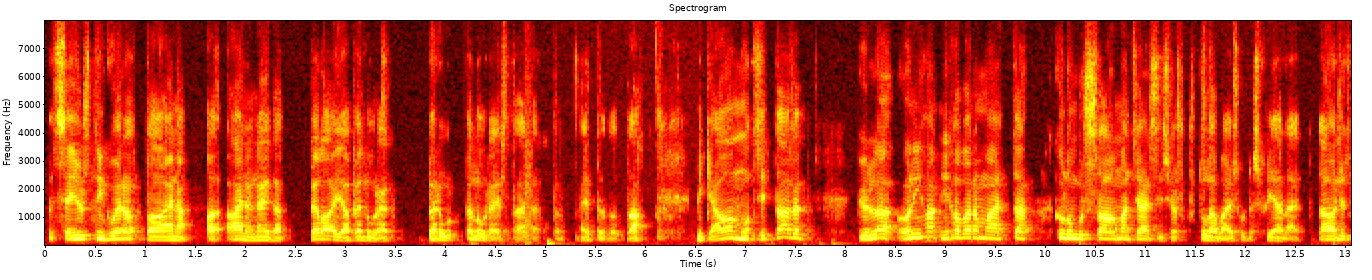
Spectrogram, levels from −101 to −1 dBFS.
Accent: native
